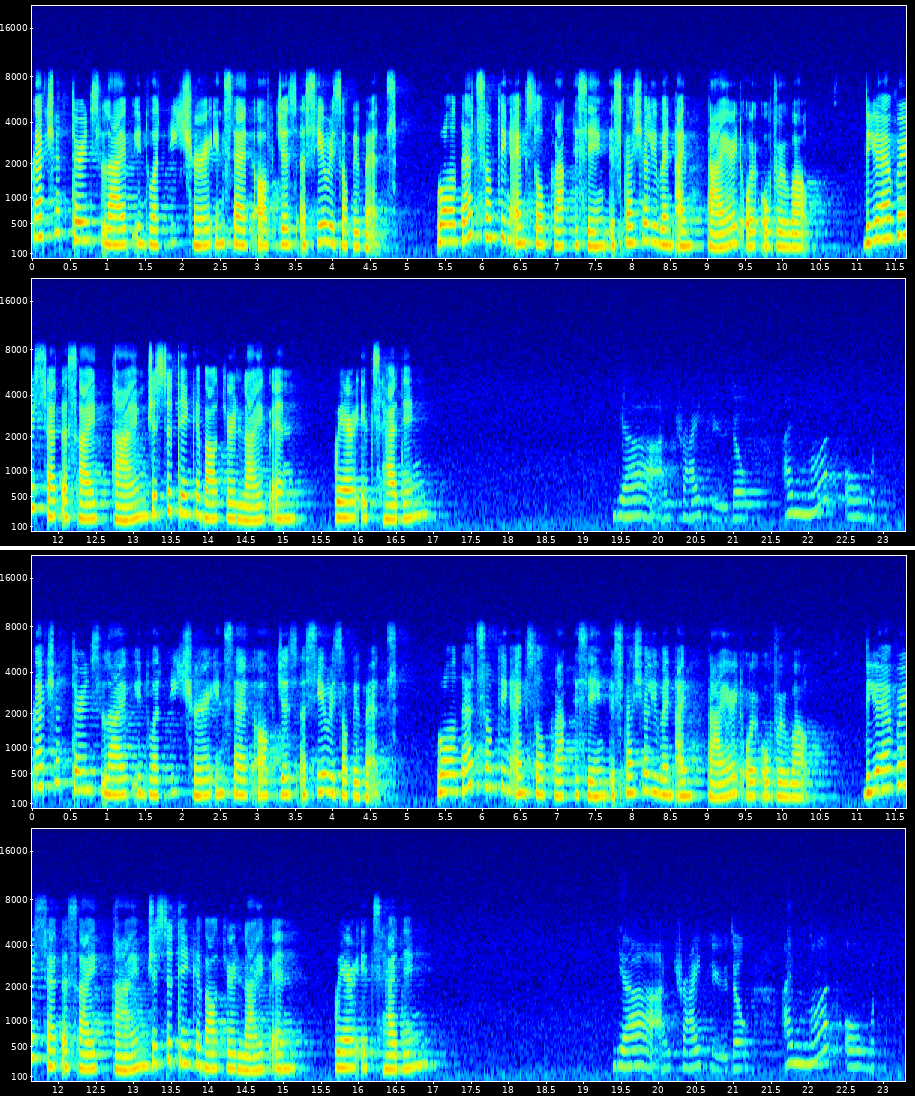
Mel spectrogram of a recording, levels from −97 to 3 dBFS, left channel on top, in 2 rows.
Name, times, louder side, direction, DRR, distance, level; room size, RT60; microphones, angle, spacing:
voice 1, 0.0-4.9 5.4-10.3 11.1-15.2 15.7-16.9, left 2 dB, 40° left, 14 dB, 1.0 m, -31 dB
voice 2, 19.4-22.9, right 4 dB, 80° right, 5 dB, 1.9 m, -46 dB
28.5 x 18.0 x 6.3 m, 1.1 s
head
